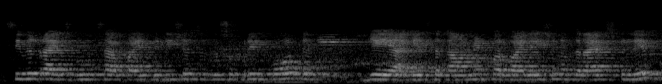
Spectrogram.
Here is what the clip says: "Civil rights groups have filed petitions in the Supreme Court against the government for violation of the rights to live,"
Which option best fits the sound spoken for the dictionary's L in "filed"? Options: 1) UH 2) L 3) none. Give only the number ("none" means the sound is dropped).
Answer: 3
